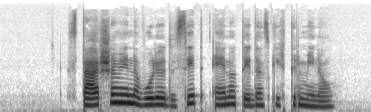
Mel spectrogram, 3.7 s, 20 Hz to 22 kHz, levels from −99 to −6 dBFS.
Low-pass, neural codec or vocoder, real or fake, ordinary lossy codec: 19.8 kHz; codec, 44.1 kHz, 7.8 kbps, Pupu-Codec; fake; MP3, 96 kbps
